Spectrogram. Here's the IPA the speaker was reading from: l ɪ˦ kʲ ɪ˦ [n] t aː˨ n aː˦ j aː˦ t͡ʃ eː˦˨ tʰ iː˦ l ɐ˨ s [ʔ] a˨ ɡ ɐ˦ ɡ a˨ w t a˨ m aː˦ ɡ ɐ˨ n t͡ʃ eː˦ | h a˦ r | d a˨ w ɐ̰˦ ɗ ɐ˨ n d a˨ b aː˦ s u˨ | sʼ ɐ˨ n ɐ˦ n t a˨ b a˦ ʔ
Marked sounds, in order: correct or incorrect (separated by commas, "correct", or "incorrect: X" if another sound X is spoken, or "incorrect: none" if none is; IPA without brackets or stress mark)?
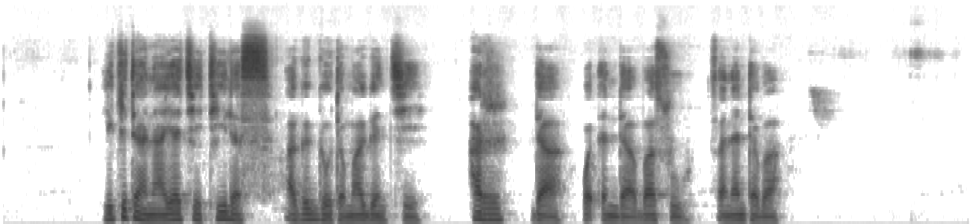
incorrect: none, correct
